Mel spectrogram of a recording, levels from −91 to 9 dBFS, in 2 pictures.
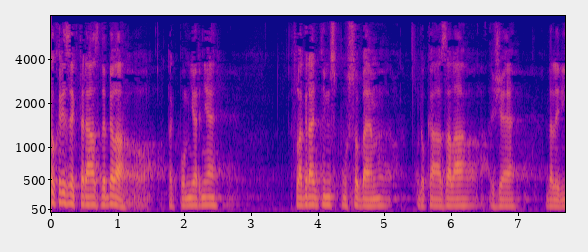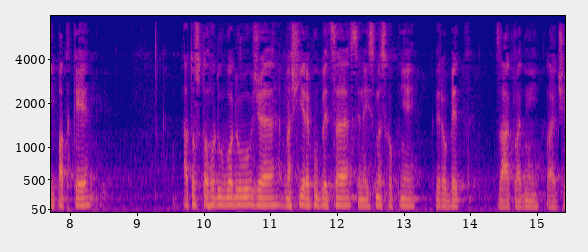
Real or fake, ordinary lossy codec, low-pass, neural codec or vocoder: fake; MP3, 32 kbps; 7.2 kHz; codec, 16 kHz, 4.8 kbps, FACodec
